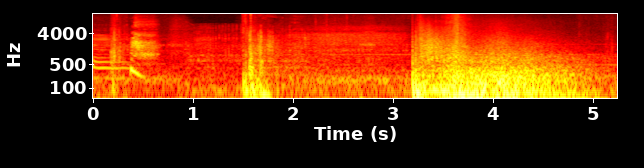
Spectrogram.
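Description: Bombs are set off in the video game Horizon Zero Dawn, with a short electronic tone, then a thud and a heavy sustained explosive blast that roars on loudly to the end.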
